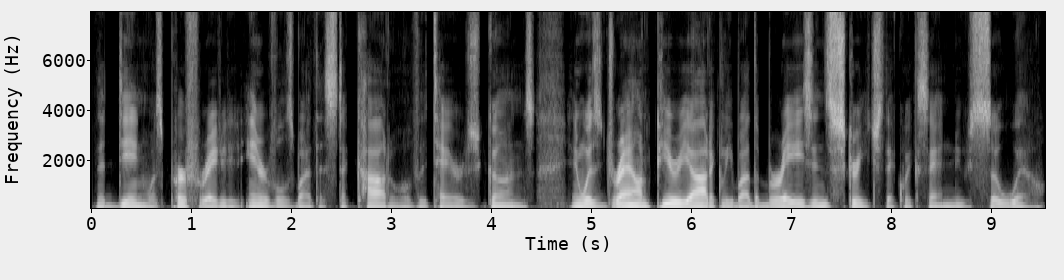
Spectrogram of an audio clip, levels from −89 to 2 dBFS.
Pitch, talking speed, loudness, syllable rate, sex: 110 Hz, 165 wpm, -18 LUFS, 4.5 syllables/s, male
